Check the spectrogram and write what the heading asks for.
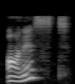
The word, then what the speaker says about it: honest: Honest, H is not pronounced.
